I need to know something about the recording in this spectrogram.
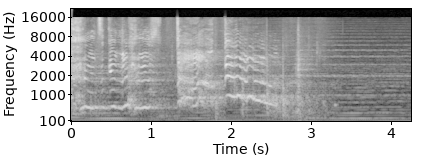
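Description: A woman's anguished wailing over sustained dramatic background music, with a long falling cry about halfway through before it fades.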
